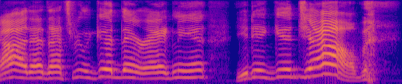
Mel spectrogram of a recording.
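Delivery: put-on heavy cowboy accent, high and loud. Quoting a game character, making fun of Portuccio's very cowboy accent. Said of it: "making fun of Portuccio and his very cowboy accent".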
